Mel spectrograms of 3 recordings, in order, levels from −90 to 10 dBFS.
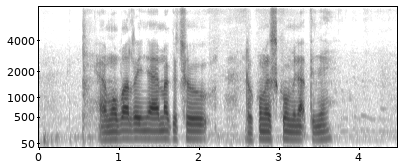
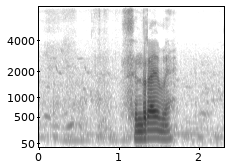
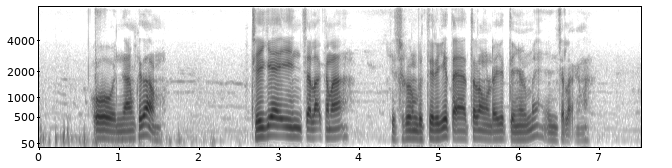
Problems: constant background noise, background conversations at intervals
